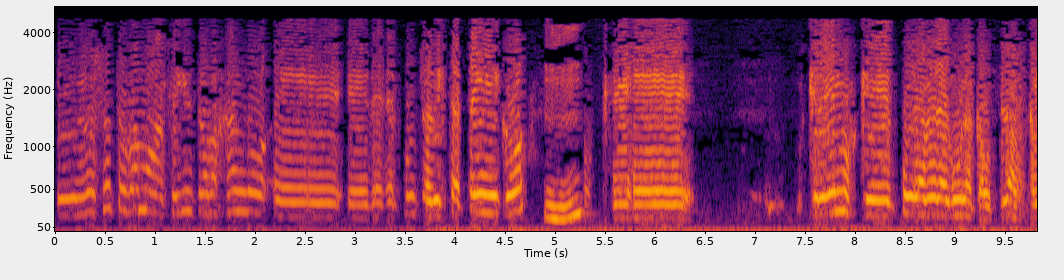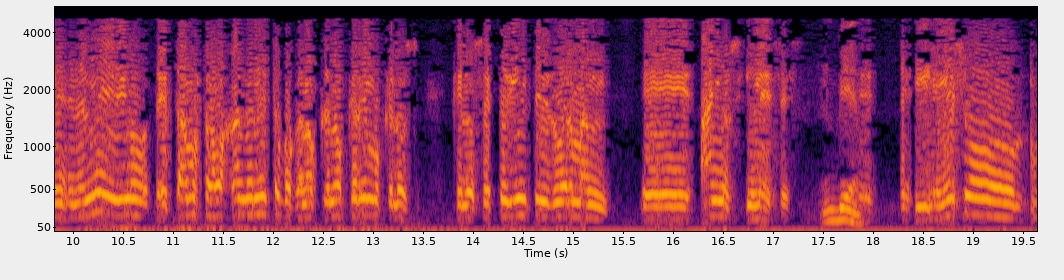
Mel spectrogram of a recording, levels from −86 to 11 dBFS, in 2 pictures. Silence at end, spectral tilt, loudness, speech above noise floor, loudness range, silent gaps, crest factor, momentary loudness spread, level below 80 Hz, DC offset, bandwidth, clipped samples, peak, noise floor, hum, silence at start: 0 s; -8 dB/octave; -12 LUFS; 30 dB; 4 LU; none; 12 dB; 11 LU; -40 dBFS; 2%; 5 kHz; under 0.1%; -2 dBFS; -42 dBFS; none; 0 s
